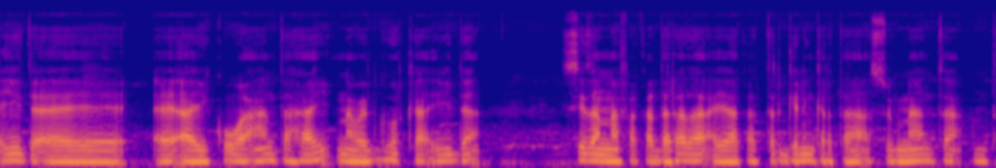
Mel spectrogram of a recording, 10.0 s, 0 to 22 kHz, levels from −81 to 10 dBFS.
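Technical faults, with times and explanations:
No technical fault can be heard anywhere in this speech recording, and the signal holds steady for its whole duration.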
